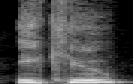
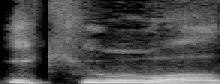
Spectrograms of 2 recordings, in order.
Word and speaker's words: eQuoo: But then now, is the app that you're talking about eQuoo? Is that how you pronounce it?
